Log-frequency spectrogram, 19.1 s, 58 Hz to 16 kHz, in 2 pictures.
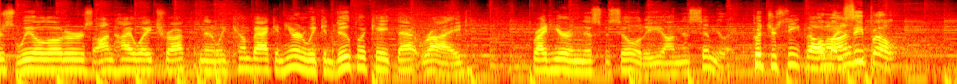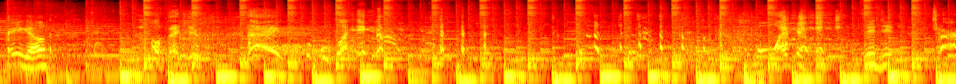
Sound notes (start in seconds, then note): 10.3 laughing; 14.4 laughing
